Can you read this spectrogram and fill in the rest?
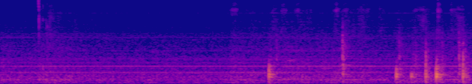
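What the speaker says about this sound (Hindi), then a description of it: "यहां पर हम लोग लिख लेते हैं" A marker or chalk writes on a board during a chemistry lesson: faint room hum for several seconds, then a few short scratchy strokes building into quick clustered scribbles near the end, with no voices.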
